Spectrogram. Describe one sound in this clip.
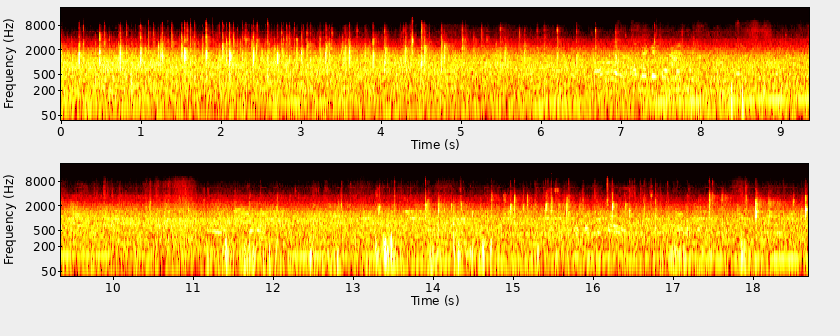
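A small crowd claps in scattered bursts outdoors.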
